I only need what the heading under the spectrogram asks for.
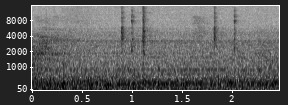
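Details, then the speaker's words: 2008 GMC Yukon Denali 6.2L that stalls once warm and then won't start or communicate, CAN low shorted: faint, irregular light clicks over a steady hiss, like a relay chattering behind the dash; cause not yet known. "I'm hearing something clicking inside the dash again I don't know if that means it's coming back alive"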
